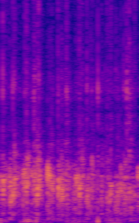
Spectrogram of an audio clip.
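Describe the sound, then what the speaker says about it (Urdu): Congregation applauding during a church service, a dense, continuous wash of many hands clapping at close to medium distance, fairly loud and steady throughout. "زوردار تالیاں بجا کر خدا کے نام کو مبارک کریں"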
